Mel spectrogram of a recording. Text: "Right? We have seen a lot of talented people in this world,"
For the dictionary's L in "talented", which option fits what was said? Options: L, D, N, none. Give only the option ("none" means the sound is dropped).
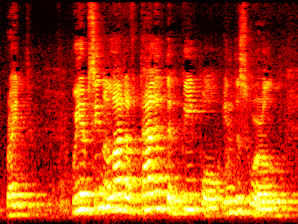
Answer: L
